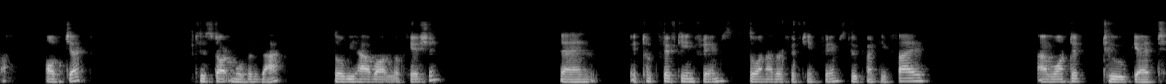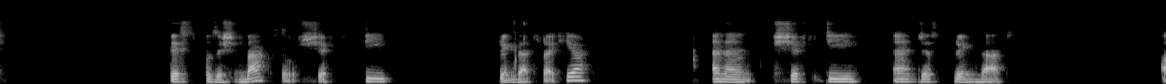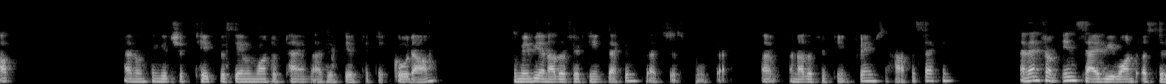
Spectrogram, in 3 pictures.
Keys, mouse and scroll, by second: 8.0 click, 12.7 right click, 14.9 shift+d, 16.9-17.8 drag, 18.0 ctrl+middle click, 19.3 right click, 20.3 shift+d, 23.9 click, 24.4-25.6 ctrl+middle drag, 26.0 shift+middle click, 27.7 right click, 28.7 right click, 29.5 g, 30.7-31.3 drag, 31.3 shift+space, 33.5 drag.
